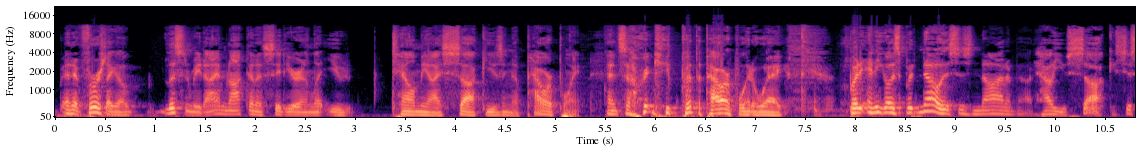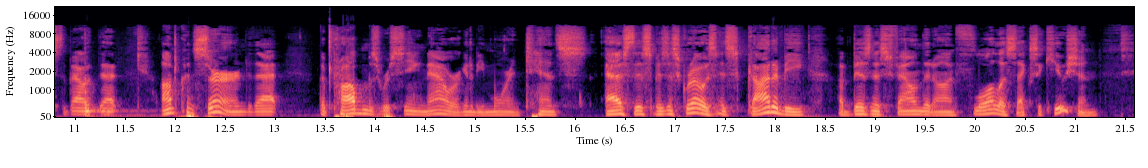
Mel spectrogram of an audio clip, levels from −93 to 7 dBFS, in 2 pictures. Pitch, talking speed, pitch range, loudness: 110 Hz, 210 wpm, 100-130 Hz, -16 LUFS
